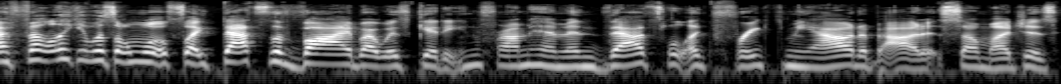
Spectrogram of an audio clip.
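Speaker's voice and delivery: ordinary delivery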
